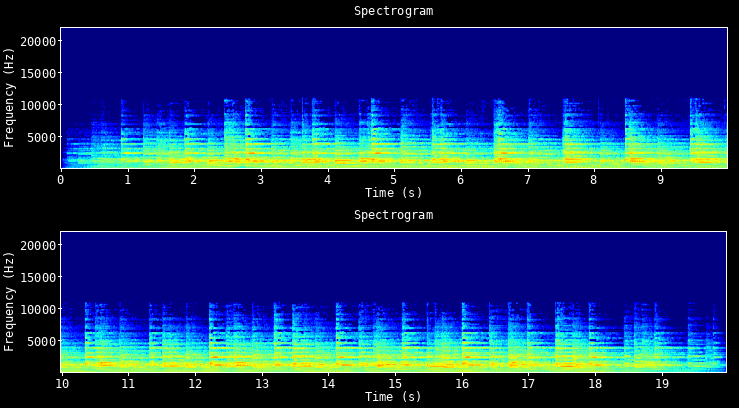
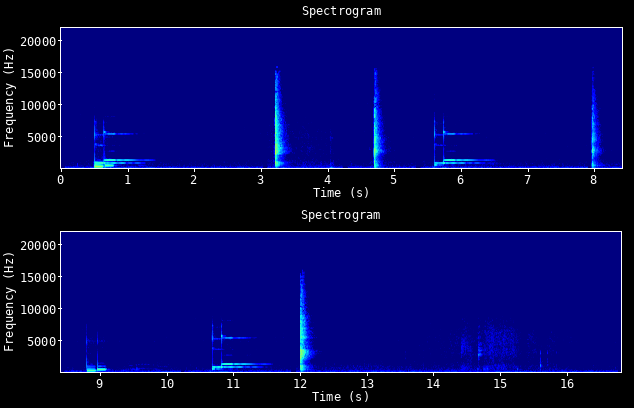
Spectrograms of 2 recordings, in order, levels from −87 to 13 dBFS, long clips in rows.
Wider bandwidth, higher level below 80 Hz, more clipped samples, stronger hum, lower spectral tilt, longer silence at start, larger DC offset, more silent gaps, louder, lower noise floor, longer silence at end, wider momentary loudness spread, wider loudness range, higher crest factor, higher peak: second, 11 kHz vs 16 kHz; about the same, -72 dBFS vs -74 dBFS; neither; neither; first, -2.5 dB/octave vs -1 dB/octave; second, 0.25 s vs 0.5 s; neither; second, none vs 3.02-3.07 s, 4.22-4.28 s, 5.32-5.39 s, 7.91-7.95 s, 8.40-8.45 s, 10.21-10.25 s, 11.87-11.92 s; first, -17 LUFS vs -41 LUFS; second, -41 dBFS vs -72 dBFS; second, 0.1 s vs 2.1 s; second, 10 LU vs 24 LU; second, 2 LU vs 12 LU; second, 18 dB vs 36 dB; first, -2 dBFS vs -14 dBFS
